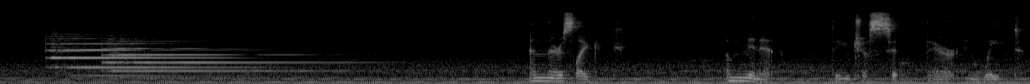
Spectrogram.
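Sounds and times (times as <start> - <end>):
doorbell chiming in a reverberant indoor space: 0.5 - 3.9
speech: 5.3 - 6.3, 7.3 - 10.2.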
